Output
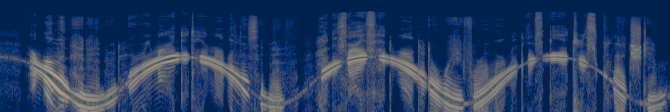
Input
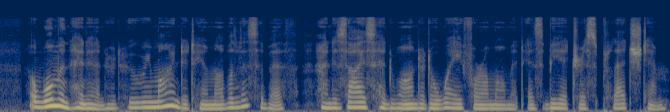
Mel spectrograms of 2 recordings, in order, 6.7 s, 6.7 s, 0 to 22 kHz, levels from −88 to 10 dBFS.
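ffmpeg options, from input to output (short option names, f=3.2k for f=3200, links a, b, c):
-af "aeval=exprs='val(0)*sin(2*PI*1500*n/s+1500*0.8/0.54*sin(2*PI*0.54*n/s))':c=same,volume=-1.5dB"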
